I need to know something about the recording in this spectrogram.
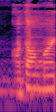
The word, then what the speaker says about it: adamah: ஆண்டவர்னு கேட்டீங்கன்னா, அது ஆதாம், இது எபிரேய வார்த்தையில் சொன்னீங்கன்னா அதாமா என்று சொல்லுவாங்க. என்னது? ADAM தானே ஆதாம். அது கூட AH போட்டுங்க. அப்படின்னா ADAMAH எப்படி ப்ரொனவுன்ஸ் பண்ணுவாங்க?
